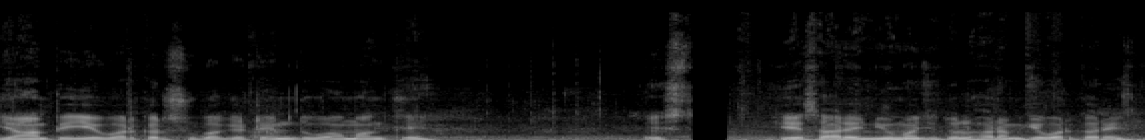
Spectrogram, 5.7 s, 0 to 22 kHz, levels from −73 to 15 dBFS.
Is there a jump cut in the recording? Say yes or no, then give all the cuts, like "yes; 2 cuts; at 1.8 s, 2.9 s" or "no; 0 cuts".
yes; 1 cut; at 3.4 s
